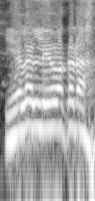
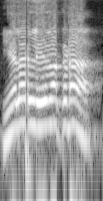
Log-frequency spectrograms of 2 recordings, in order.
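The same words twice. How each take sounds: The two takes are said the same way.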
